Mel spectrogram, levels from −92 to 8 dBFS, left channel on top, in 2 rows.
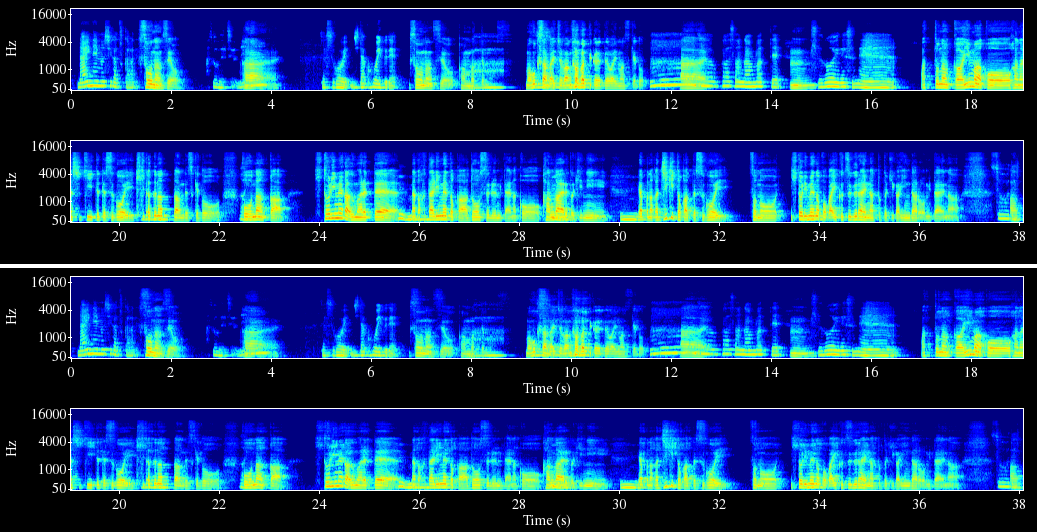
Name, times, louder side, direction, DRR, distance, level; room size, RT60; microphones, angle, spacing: voice 1, 0.1-1.8 2.8-4.0 5.0-6.5 7.9-8.7 9.3-10.3 11.6-14.2 14.8-16.5 20.4-21.0 22.4-22.6 25.6-26.2 28.6-29.1 30.0-30.6 33.7-34.1 37.5-38.0, left 1 dB, 30° left, 0.7 m, -35 dB
voice 2, 1.4-2.1 3.4-4.0 6.8-8.4 9.1-11.4 12.2-12.7 14.4-14.9 17.0-23.3 23.9-25.6 25.9-29.7 30.4-32.1 32.6-33.2 33.4-37.3 37.8-38.0, left 3 dB, 60° left, 0.9 m, -29 dB
12.0 x 11.0 x 6.3 m
head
